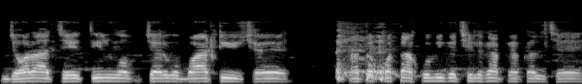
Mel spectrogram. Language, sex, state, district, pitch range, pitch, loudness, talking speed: Maithili, male, Bihar, Darbhanga, 140-150 Hz, 145 Hz, -16 LUFS, 165 wpm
